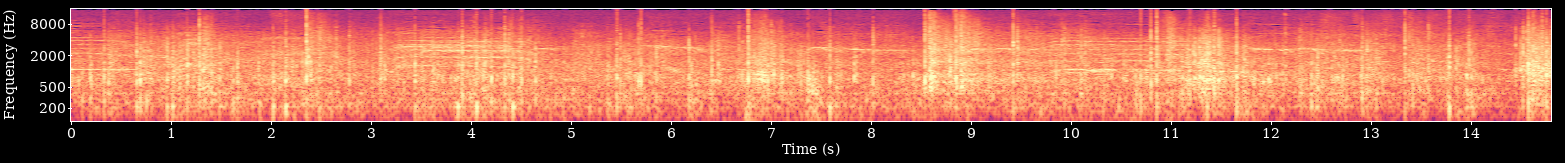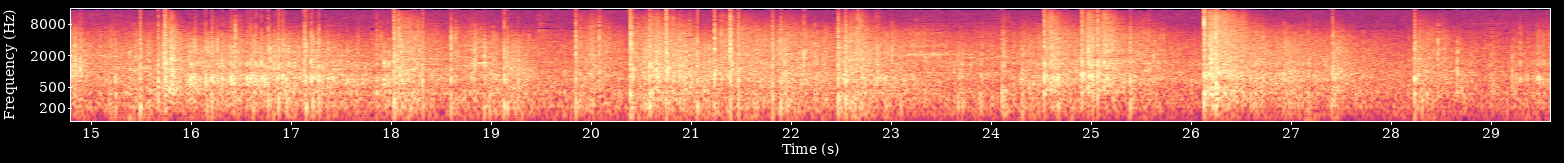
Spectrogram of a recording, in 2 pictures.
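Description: Fireworks display: aerial shells bursting in a dense, continuous barrage, bang after bang over a crackling wash, with one sharper bang near the end.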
